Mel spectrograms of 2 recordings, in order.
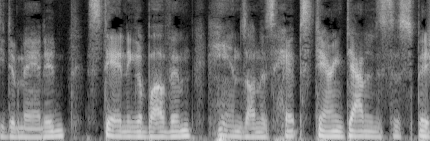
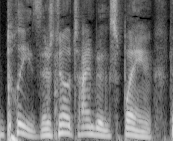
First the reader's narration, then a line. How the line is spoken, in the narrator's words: their father said urgently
